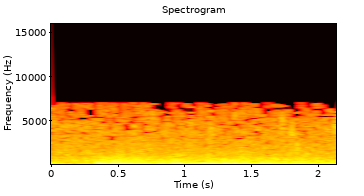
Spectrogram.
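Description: Steady rain hisses without a break, joined after a moment by a deep, sustained rumble underneath that persists to the end. No one speaks.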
